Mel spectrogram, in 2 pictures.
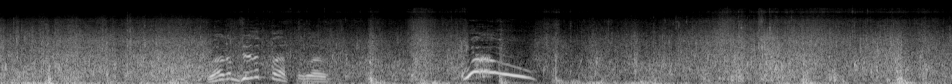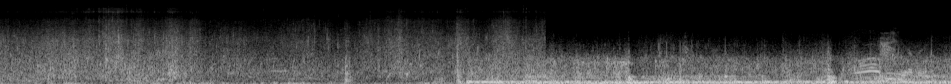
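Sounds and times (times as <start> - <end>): river water rushing and splashing: 0.0 - 15.0
wind buffeting microphone: 3.2 - 10.0
person whooping: 4.6 - 5.4.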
